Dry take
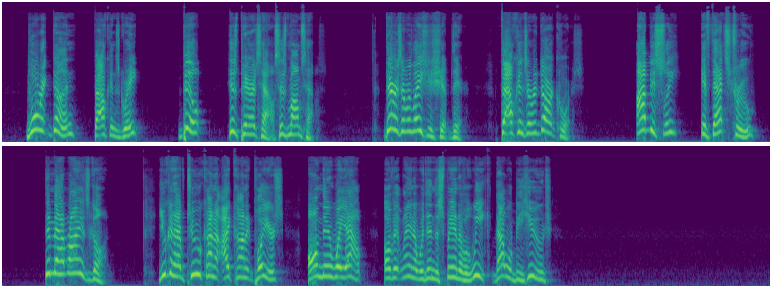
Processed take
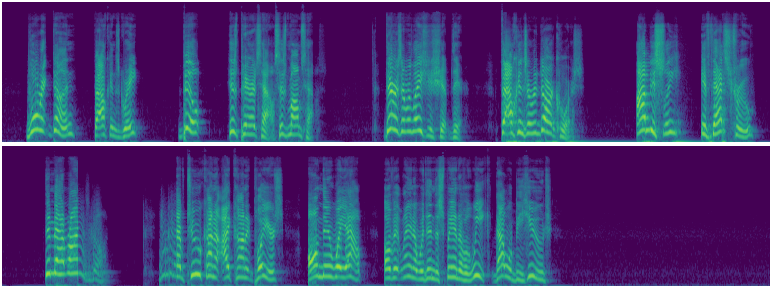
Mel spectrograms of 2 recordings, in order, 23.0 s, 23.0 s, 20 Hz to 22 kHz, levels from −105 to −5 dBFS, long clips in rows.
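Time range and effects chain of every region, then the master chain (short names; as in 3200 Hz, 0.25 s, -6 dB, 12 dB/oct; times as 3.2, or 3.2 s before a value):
7.57–11.01 LPF 9300 Hz + low shelf 320 Hz +6 dB + sustainer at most 83 dB/s
12.66–14.15 notches 60/120/180/240/300/360/420 Hz + tube stage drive 39 dB, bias 0.65 + tape spacing loss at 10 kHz 32 dB
whole clip: LPF 3600 Hz 6 dB/oct; bell 110 Hz -14.5 dB 1.9 oct; gain +1.5 dB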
